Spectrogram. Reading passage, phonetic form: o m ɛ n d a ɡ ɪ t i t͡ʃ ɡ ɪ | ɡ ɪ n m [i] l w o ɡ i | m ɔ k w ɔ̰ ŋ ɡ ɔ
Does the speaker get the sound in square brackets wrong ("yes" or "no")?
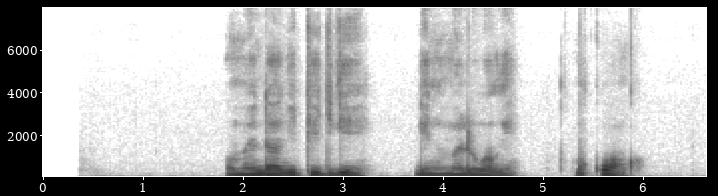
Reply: yes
